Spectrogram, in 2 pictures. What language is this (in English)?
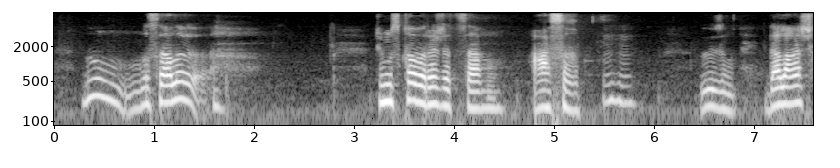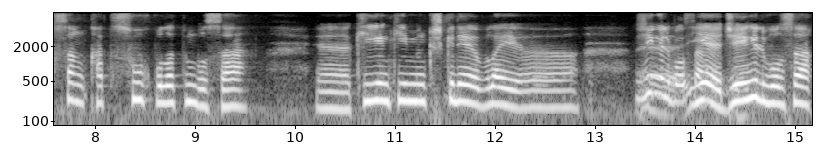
Kazakh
